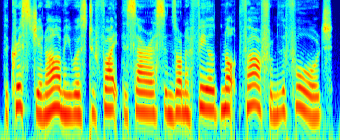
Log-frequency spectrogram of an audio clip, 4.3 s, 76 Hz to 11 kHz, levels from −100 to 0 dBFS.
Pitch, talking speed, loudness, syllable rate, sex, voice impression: 210 Hz, 225 wpm, -16 LUFS, 5.2 syllables/s, female, feminine, adult-like, relaxed, soft, fluent, slightly raspy, slightly cute, slightly calm, friendly, reassuring, slightly elegant, kind, modest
